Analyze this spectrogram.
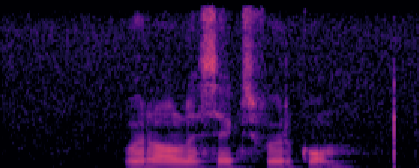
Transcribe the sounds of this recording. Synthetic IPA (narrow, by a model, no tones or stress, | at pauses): uəɾɑːləsɛksfuərkɔ̰m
